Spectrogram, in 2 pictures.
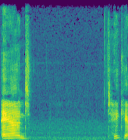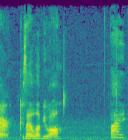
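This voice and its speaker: A woman hosting a casual advice vlog, chatty and rambling, often restarting her sentences, and warm and encouraging toward her viewers. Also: medium pitch, lively intonation, extremely slow, gravelly, husky. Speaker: vlog host.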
